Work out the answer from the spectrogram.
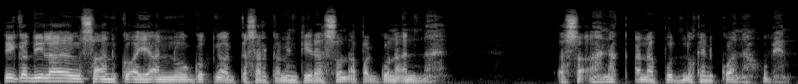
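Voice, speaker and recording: A man's voice: on the low side, normal speed, husky, dry recording, clean studio sound. A man with an Ilocano accent playing a heartbroken young husband in a radio drama. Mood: pained.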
